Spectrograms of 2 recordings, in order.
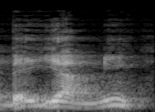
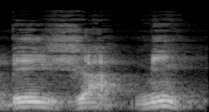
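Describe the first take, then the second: First: The name is said without a J sound. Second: The name is said with a J sound. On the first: The speaker calls it right. "no hebraico não tem a letra J" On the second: The speaker calls it wrong. "não é Benjamim"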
